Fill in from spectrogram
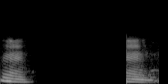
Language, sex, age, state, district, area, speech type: Kannada, male, 45-60, Karnataka, Mysore, rural, conversation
